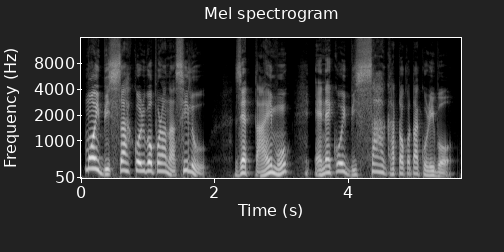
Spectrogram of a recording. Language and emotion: Assamese, disgusted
